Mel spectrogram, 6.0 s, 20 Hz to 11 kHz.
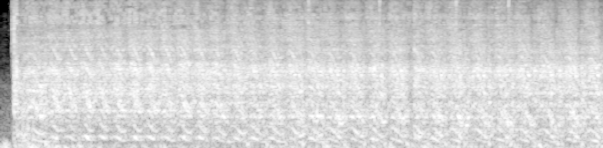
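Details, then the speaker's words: First start of a rebuilt 3VZ-E V6 in a 1992 Toyota pickup, filled with break-in oil. A brief crank, then it catches and settles into a steady, even idle with valvetrain ticking; a healthy start. "okay okay here's the first startup on this rebuilt motor for this Toyota pickup"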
